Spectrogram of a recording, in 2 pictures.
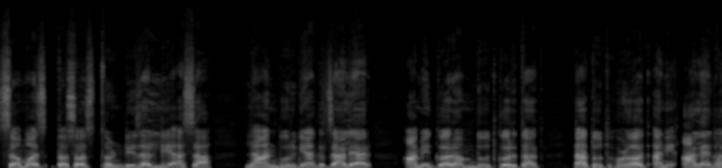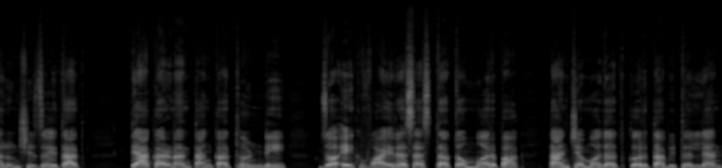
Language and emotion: Goan Konkani, neutral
